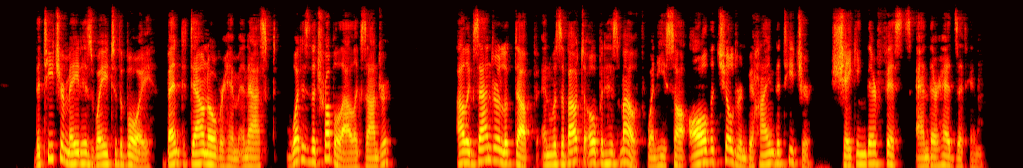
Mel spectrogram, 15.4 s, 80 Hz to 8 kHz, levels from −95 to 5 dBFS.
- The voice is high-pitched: No, low, 130 Hz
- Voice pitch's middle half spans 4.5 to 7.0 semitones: Yes, average, 4.9 semitones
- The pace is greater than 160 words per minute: Yes, average, 180 wpm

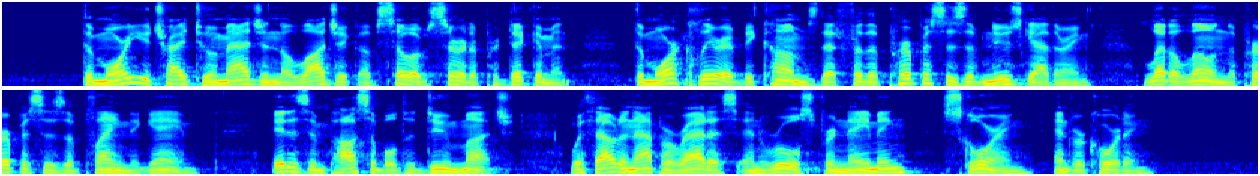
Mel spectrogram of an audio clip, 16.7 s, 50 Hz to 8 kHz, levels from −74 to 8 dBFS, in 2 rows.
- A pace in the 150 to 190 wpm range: Yes, average, 170 wpm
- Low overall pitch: Yes, low, 110 Hz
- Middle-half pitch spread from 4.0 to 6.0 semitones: Yes, average, 4.5 semitones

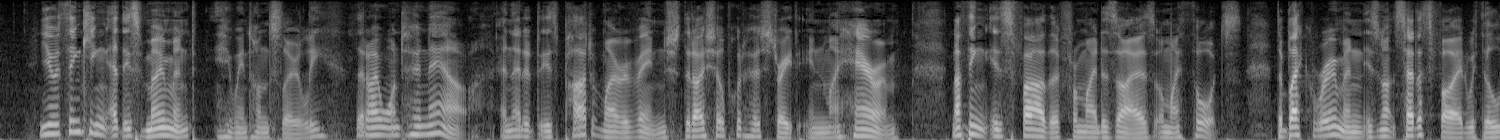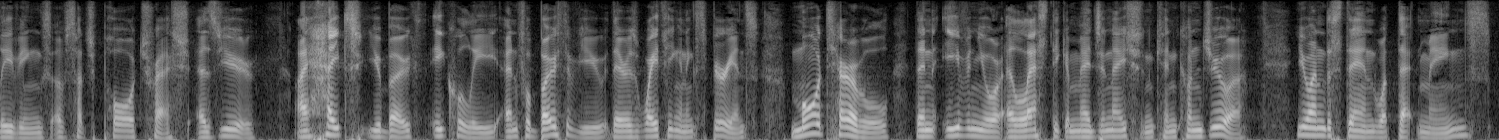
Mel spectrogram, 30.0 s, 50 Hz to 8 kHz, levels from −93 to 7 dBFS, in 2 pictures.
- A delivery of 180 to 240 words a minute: No, average, 170 wpm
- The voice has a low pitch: Yes, low, 125 Hz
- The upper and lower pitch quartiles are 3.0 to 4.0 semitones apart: No, average, 4.5 semitones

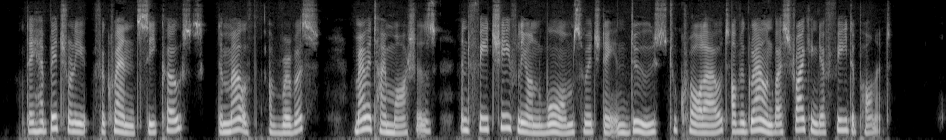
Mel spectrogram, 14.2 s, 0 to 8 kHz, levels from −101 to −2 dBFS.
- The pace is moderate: No, slow, 130 wpm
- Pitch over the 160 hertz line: Yes, high, 190 Hz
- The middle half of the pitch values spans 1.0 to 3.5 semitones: No, average, 3.9 semitones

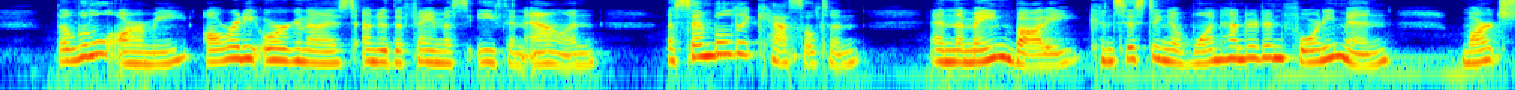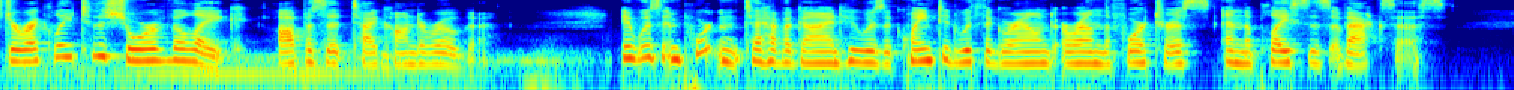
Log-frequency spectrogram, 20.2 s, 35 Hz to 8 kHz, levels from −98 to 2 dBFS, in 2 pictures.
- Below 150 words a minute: No, average, 165 wpm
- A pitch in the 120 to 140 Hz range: No, high, 195 Hz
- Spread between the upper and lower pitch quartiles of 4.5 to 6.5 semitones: No, average, 3.5 semitones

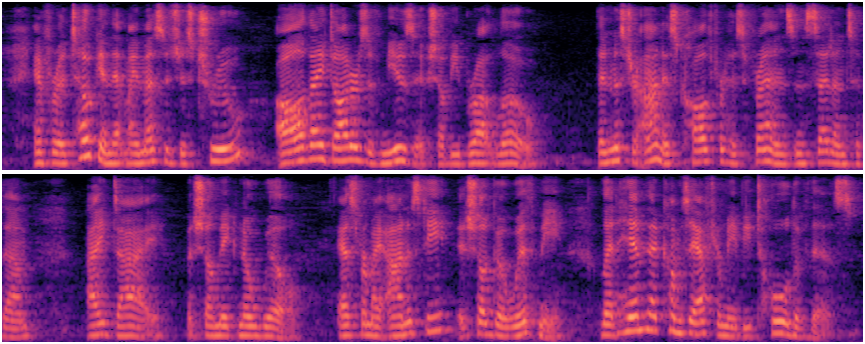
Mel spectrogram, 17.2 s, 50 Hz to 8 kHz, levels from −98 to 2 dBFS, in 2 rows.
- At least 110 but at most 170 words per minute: No, average, 190 wpm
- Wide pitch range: No, average, 3.8 semitones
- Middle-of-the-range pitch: Yes, medium, 180 Hz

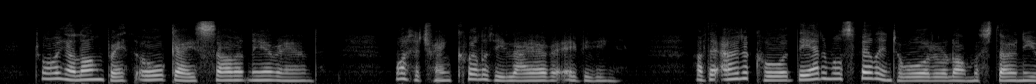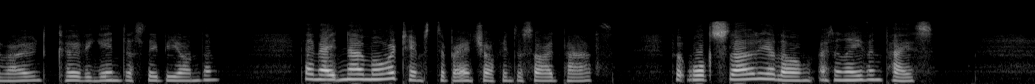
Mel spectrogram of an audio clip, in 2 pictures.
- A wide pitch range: No, average, 3.8 semitones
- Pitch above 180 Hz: Yes, high, 190 Hz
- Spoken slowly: No, average, 145 wpm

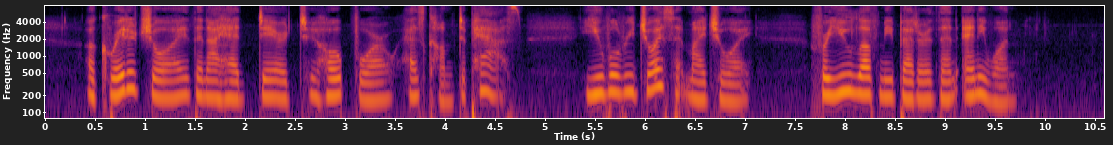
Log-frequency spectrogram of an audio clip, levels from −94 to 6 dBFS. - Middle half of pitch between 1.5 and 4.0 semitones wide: Yes, average, 3.3 semitones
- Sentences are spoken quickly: No, average, 160 wpm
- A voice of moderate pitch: No, high, 195 Hz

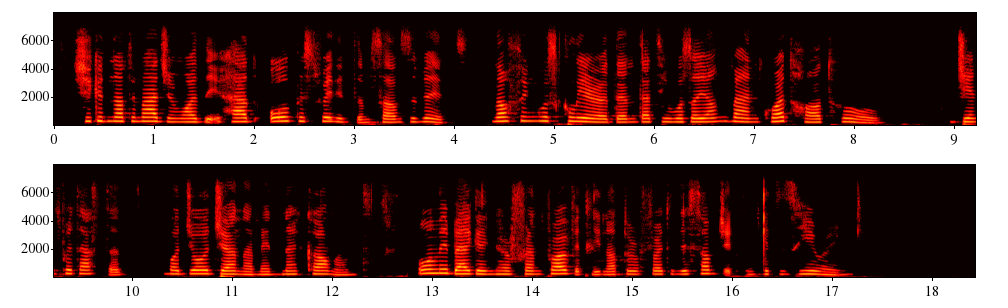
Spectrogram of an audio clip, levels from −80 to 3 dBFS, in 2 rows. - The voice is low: No, high, 240 Hz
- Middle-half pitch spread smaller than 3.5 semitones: Yes, average, 2.9 semitones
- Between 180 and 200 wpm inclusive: No, average, 150 wpm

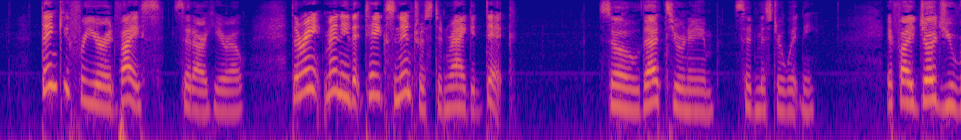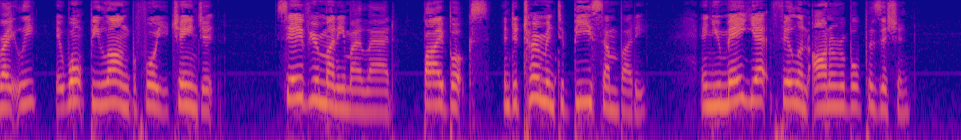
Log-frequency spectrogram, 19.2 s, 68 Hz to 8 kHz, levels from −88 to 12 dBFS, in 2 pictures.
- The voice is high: Yes, high, 220 Hz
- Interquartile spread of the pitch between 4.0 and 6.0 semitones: Yes, average, 4.4 semitones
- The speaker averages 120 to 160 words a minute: No, average, 180 wpm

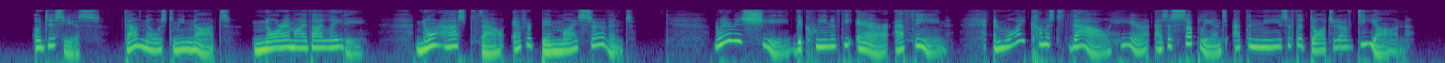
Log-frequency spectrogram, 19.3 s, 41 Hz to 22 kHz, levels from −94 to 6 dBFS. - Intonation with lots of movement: Yes, wide, 7.6 semitones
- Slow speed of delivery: Yes, slow, 130 wpm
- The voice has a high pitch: Yes, high, 195 Hz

